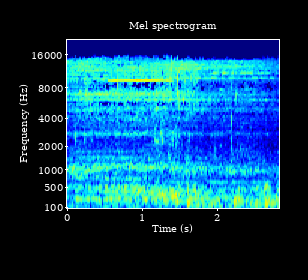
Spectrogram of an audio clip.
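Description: water running

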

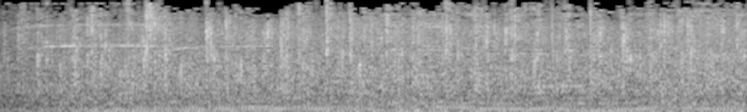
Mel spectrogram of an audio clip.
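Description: applause

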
